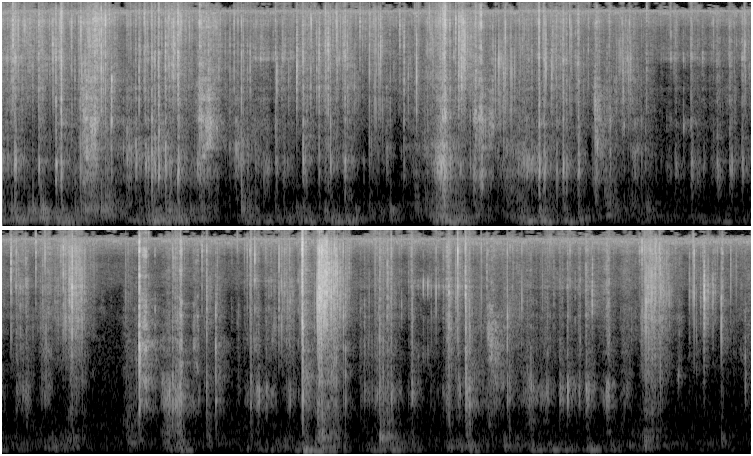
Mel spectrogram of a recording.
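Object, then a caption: Soap bar shaved with a small knife. A small knife shaves long strips off a solid, rounded amber-orange bar of dried soap held in hands with red nails, letting the strips fall into a pile. Dense, dry, crisp scraping and crunching comes in a steady run of short, bright strokes with occasional louder cracks.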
